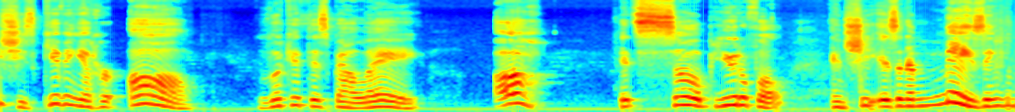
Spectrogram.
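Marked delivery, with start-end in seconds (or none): none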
